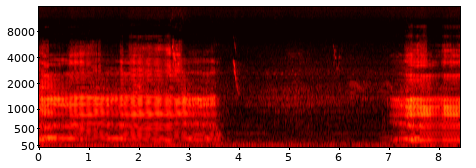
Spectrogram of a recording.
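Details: Water buffalo giving long, low, droning bellows, rich in harmonics. One call lasts over three seconds, then a quieter gap, then another bellow begins near the end, over a constant low hum.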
